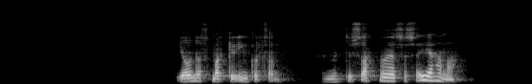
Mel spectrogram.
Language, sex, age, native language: Icelandic, male, 30-39, Icelandic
